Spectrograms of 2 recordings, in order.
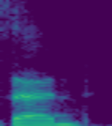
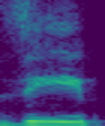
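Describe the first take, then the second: First: The letter is said as 'zed'. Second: The letter is said as 'zee'. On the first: The speaker calls it right. "but it should have been Zed" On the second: The speaker calls it wrong. "We said Z"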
